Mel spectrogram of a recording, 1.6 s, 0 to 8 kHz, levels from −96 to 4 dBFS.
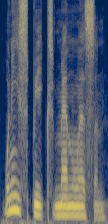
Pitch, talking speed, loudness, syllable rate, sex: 130 Hz, 185 wpm, -16 LUFS, 4.0 syllables/s, male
